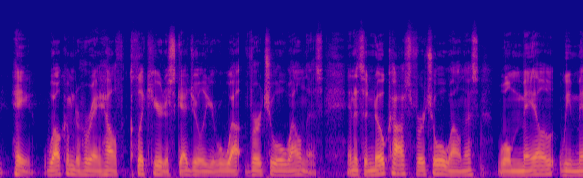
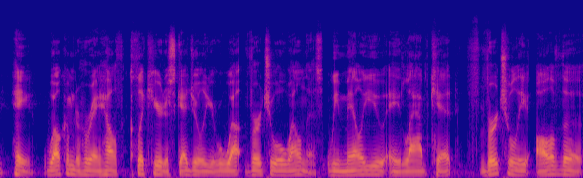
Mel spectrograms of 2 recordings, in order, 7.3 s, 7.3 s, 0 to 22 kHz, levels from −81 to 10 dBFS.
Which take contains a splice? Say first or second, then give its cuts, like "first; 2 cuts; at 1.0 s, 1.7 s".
second; 2 cuts; at 4.1 s, 5.7 s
